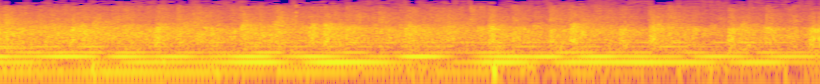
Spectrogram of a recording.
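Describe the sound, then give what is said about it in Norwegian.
A crowd claps steadily throughout, applauding heaven, a dense wash of many hands with a steady low hum underneath and no voices standing out. “Skal vi gi himlen en applaus? Disse en applaus samtidig.”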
